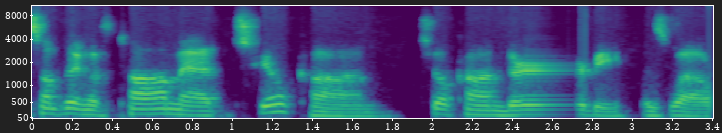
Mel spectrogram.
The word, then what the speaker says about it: Derby: You did something with Tom at ChillCon Derby as well, right?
